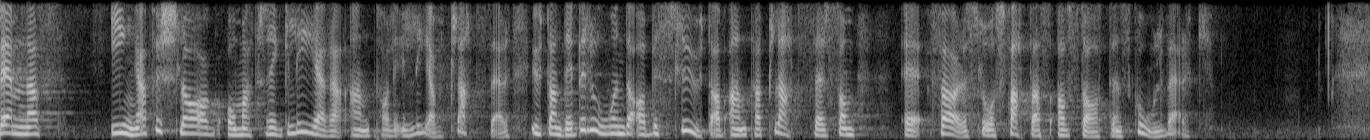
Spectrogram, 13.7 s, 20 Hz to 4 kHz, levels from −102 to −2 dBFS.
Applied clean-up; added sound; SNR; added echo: none; none; none; none.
